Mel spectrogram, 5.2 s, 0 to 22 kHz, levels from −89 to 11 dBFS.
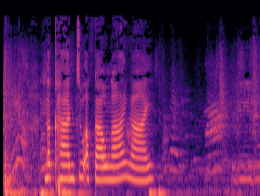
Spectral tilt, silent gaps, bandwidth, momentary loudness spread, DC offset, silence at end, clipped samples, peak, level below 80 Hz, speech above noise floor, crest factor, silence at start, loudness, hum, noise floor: -4.5 dB/octave; none; 16.5 kHz; 21 LU; under 0.1%; 0 s; under 0.1%; 0 dBFS; -28 dBFS; 30 dB; 16 dB; 0.05 s; -13 LUFS; none; -43 dBFS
